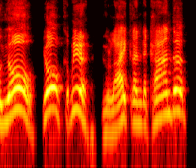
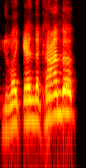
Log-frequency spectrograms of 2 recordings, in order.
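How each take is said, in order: First: High, taunting call across the locker room; mock the clubhouse guy, grinning; teasing player voice. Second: Raised, taunting question; teasing player voice again. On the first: Teasing player calls out to the clubhouse manager, high and taunting. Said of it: "And he'd go". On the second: Retold or imitated. Naked player taunts the clubhouse manager again, raised and teasing. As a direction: tease him, grinning. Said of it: "He'd sit there naked".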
